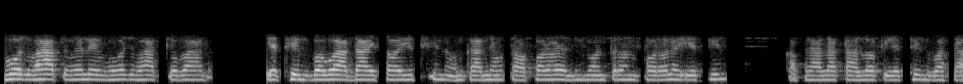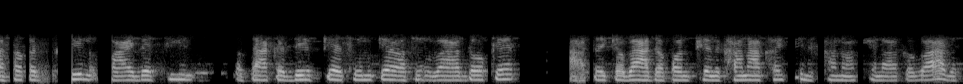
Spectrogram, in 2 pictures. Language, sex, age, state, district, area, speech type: Maithili, female, 45-60, Bihar, Samastipur, rural, conversation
